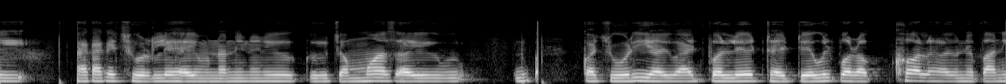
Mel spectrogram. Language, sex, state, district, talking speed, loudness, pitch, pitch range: Bajjika, male, Bihar, Vaishali, 125 wpm, -14 LUFS, 150 Hz, 145-155 Hz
